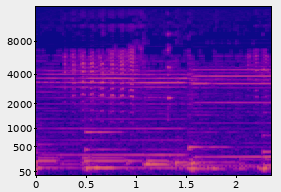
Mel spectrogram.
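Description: Goats bleat in a yard with hay bales, giving a few wavering, nasal calls one after another, loud and with no voices over them.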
